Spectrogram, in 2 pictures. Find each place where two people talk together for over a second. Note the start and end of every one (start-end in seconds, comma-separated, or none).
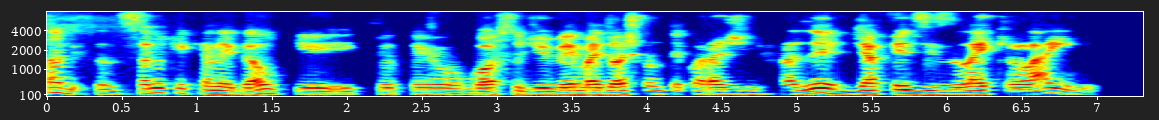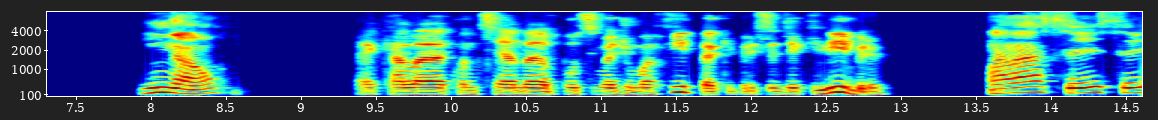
none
